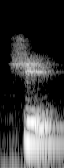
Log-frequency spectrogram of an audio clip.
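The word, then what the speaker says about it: chez: jade is silent later, there are no fixed rule about jade but in these words are jade is silent later, for example शे शे, लासेफेअर लासेफेअर लासेफेअर लासेफेअर, लासेएलर लासेएलर, रॉन्डेव्ह्यू रॉन्डेव्ह्यू।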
